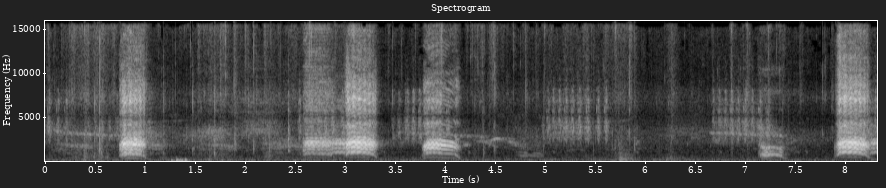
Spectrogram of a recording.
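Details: Crow cawing angrily during a fight with wild birds for food: scattered harsh caws, some doubled, spread across the recording with short pauses and faint thin calls between them.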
